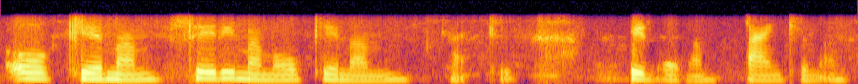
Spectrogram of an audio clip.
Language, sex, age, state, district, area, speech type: Tamil, female, 18-30, Tamil Nadu, Krishnagiri, rural, conversation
